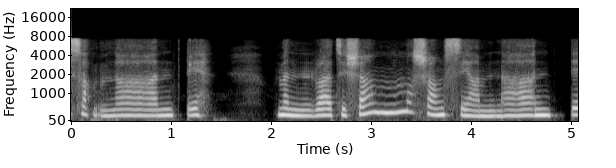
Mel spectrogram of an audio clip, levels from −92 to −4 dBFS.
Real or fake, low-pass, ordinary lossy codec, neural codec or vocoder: fake; 7.2 kHz; none; codec, 16 kHz in and 24 kHz out, 0.6 kbps, FocalCodec, streaming, 2048 codes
